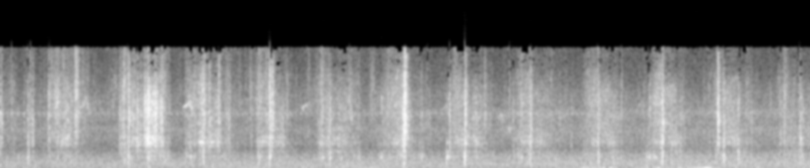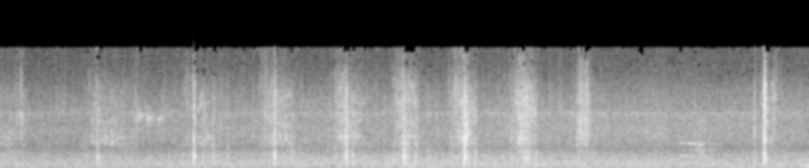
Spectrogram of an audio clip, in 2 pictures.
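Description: Fiberglass measuring tape being pulled off its open reel and laid out on the ground: irregular sharp clicks and ticks, about one or two a second.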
